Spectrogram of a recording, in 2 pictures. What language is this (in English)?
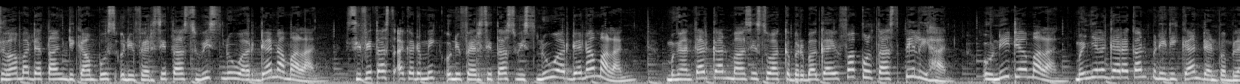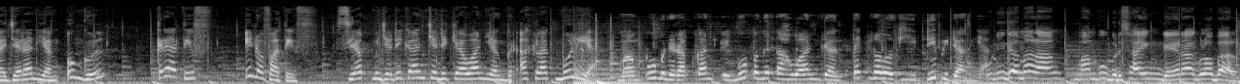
Indonesian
